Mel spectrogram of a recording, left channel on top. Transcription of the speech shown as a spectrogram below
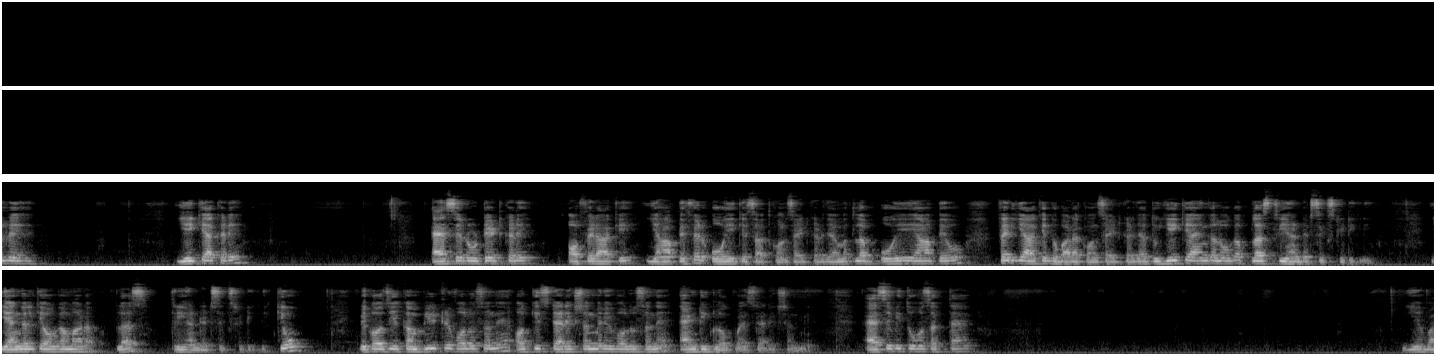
रे है, ये क्या करे, ऐसे रोटेट करे और फिर आके यहां पे फिर ओ ए के साथ कॉन्साइड कर जाए, मतलब ओ ए यहां पे हो, फिर ये आके दोबारा कॉन्साइड कर जाए, तो ये क्या एंगल होगा, प्लस 360 डिग्री। ये एंगल क्या होगा हमारा, प्लस 360 डिग्री। क्यों, बिकॉज ये कंप्लीट रिवॉल्यूशन है, और किस डायरेक्शन में रिवॉल्यूशन है, एंटी क्लॉकवाइज डायरेक्शन में। ऐसे भी तो हो सकता है, ये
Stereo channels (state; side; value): silent; left; digital silence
